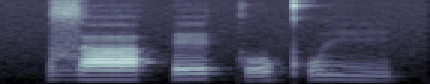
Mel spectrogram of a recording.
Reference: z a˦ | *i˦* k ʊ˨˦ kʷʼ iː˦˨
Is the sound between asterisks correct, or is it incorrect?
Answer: incorrect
